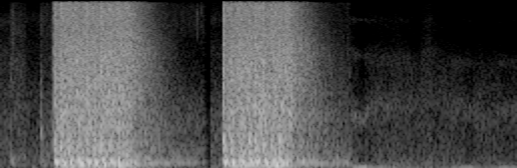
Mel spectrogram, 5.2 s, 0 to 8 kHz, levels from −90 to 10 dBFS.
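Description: Comfort noise in place of the background appears from 0.0 to 0.1 s, 0.26 to 0.4 s, 2.1 to 2.22 s, and 3.5 to 5.16 s. In each pause, the real background, about 33 to 37 dB below the loud parts, gives way to a steady, featureless hiss about 4 to 6 dB quieter. The longest stretch lasts 1.66 s. The likely cause is discontinuous transmission: the sender stops sending in pauses and the receiver synthesises matching noise. Throughout, nothing sounds above 8 kHz, which fits a wideband call codec.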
